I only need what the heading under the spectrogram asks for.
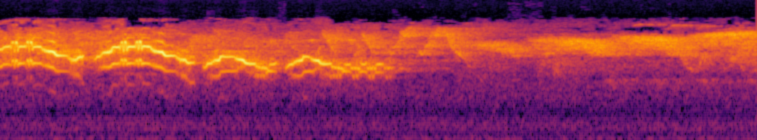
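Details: Bird giving a rolling, warbled song of looping whistled notes that rise and fall, followed by a quieter stretch of faint high twittering.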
